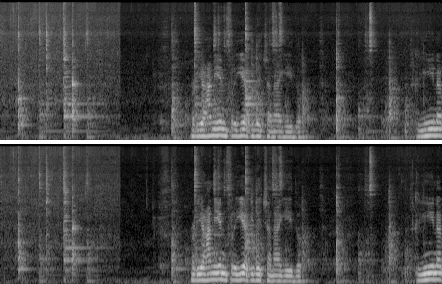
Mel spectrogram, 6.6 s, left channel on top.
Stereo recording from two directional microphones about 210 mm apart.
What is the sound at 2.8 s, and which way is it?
Speech, 55° right (ahead or behind).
